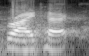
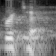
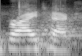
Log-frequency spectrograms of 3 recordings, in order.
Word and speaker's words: Britax: pronounce it okay well here in the United States we do pronounce it as brightex uh although in Europe they pronounce it as Britex okay okay so it's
